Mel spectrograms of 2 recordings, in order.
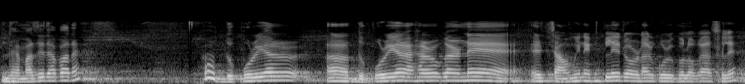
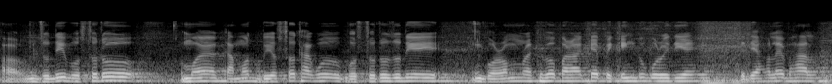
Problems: background sounds at intervals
